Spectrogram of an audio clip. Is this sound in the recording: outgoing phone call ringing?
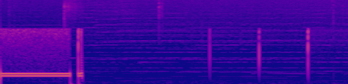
yes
